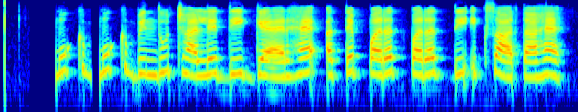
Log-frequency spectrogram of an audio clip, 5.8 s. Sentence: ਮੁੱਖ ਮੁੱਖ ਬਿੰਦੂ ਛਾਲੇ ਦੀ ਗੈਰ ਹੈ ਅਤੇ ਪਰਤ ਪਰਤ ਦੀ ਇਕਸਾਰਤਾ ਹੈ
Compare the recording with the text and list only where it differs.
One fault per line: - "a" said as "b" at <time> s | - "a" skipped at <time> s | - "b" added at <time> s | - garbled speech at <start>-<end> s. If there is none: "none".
none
